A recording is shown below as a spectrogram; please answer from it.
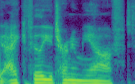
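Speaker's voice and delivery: normal talking voice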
